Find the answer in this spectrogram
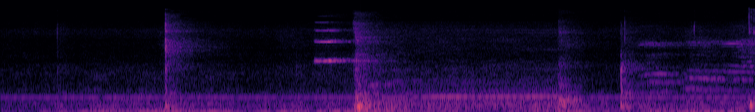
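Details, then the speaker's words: Steady low motor whine with a few clicks as a dental chair backrest is moved by its control buttons, demonstrated in a dental clinic. "ठीक है अब इसको back seat को पीछे करते हैं back side को आगे करते"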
